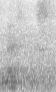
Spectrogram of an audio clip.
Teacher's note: weaken that to say /fə/ in the first syllable, /fəˈnetɪks/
